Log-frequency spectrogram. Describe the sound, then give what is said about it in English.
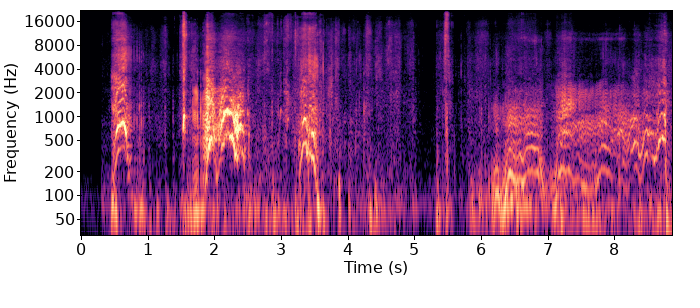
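A zipper is pulled open in a couple of quick rasping strokes, followed by rustling and crinkling as things inside a bag are shuffled around, with no one speaking. “Um, but first, I got to see what's in this bag.”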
